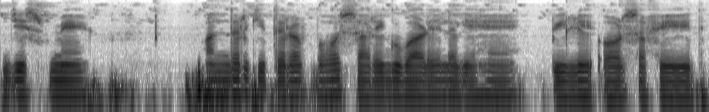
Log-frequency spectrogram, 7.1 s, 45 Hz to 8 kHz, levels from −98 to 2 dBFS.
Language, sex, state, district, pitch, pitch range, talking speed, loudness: Hindi, male, Uttar Pradesh, Lalitpur, 95 Hz, 95-100 Hz, 100 wpm, -18 LUFS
